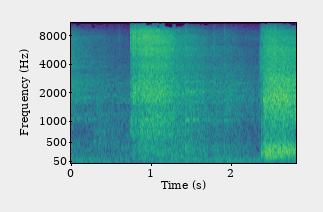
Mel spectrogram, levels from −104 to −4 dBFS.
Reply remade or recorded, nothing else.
recorded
